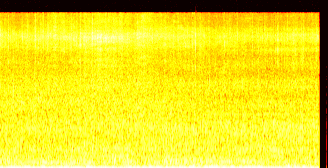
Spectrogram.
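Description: Fish sizzling as it grills on a rack in a hot oven, a steady high hiss with faint crackle.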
